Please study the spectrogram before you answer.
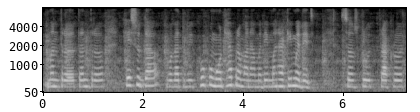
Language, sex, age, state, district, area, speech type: Marathi, female, 30-45, Maharashtra, Osmanabad, rural, spontaneous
